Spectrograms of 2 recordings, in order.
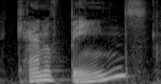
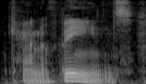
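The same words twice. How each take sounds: First: "Can of beans" rising high at the end; questioning intonation. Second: Said in the usual way. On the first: Shown as a demonstration. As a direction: turn "Can of beans" into a question with a steep rise on beans. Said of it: "suddenly that becomes a question". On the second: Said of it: "when I was talking about intonation".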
